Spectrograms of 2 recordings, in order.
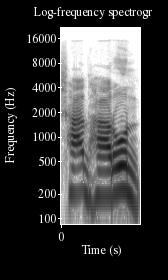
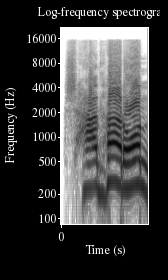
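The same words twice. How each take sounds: First: সাধারণ ending in closed "ron", "sha-dha-ron"; usual closed ending. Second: সাধারণ ending in open "rawn", "sha-dha-rawn"; wrong open ending. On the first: Teacher showing how learners normally say it, closed-ended সাধারণ. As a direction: say সাধারণ with a closed "o" in the last syllable. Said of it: "তুমি বলো কি সাধারণ". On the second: Teacher showing what learners don't say, open-ended সাধারণ. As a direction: sound out সাধারণ with a loud open last vowel. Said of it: "সাধারণ তো তুমি বলো না". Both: Shown as a demonstration.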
